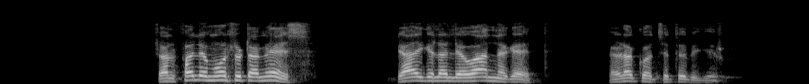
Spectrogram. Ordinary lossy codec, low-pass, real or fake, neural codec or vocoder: Opus, 16 kbps; 7.2 kHz; fake; codec, 16 kHz, 16 kbps, FreqCodec, larger model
